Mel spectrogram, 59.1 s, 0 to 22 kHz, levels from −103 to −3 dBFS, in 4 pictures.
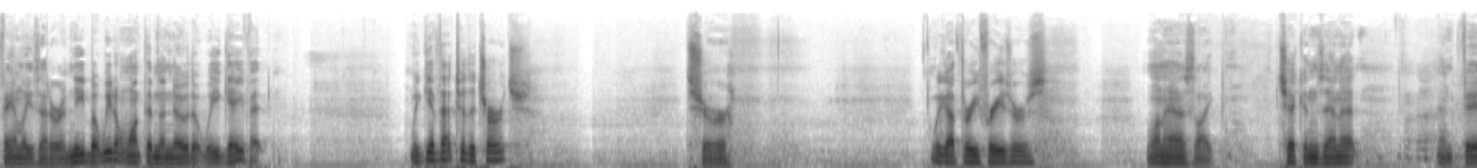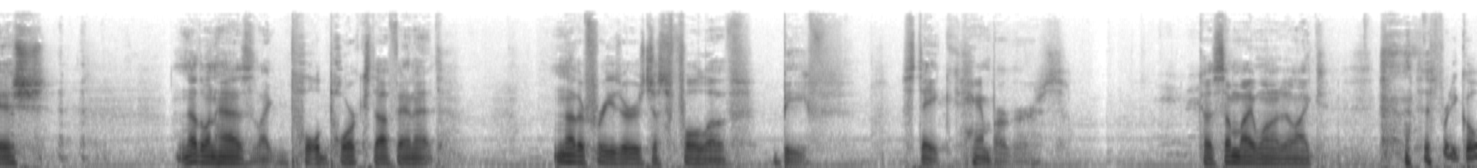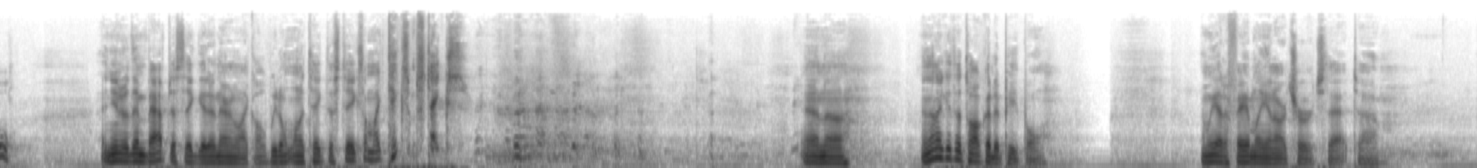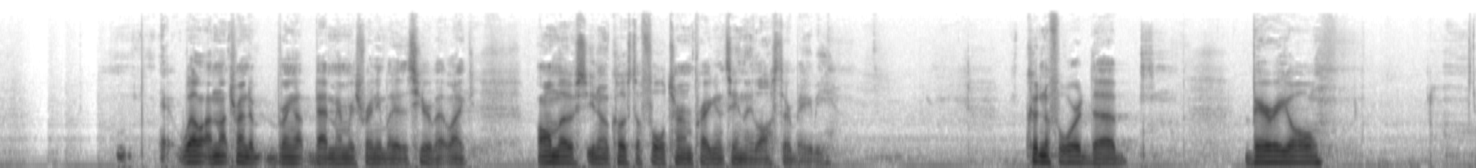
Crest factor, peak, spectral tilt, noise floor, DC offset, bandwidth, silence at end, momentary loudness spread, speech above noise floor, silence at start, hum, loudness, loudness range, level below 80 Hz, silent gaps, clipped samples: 22 dB; -12 dBFS; -6.5 dB/octave; -63 dBFS; under 0.1%; 16 kHz; 0 s; 19 LU; 32 dB; 0 s; none; -32 LUFS; 9 LU; -54 dBFS; none; under 0.1%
